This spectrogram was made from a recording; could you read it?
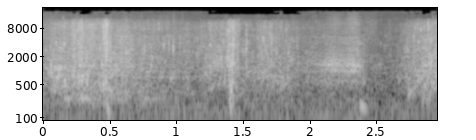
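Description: Outside water, between 0 and 3 degrees Celsius, gushes and churns steadily as it vents out of a flooded, pressurized dive room, a loud, continuous rush with occasional splashy surges, with no voices over it.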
